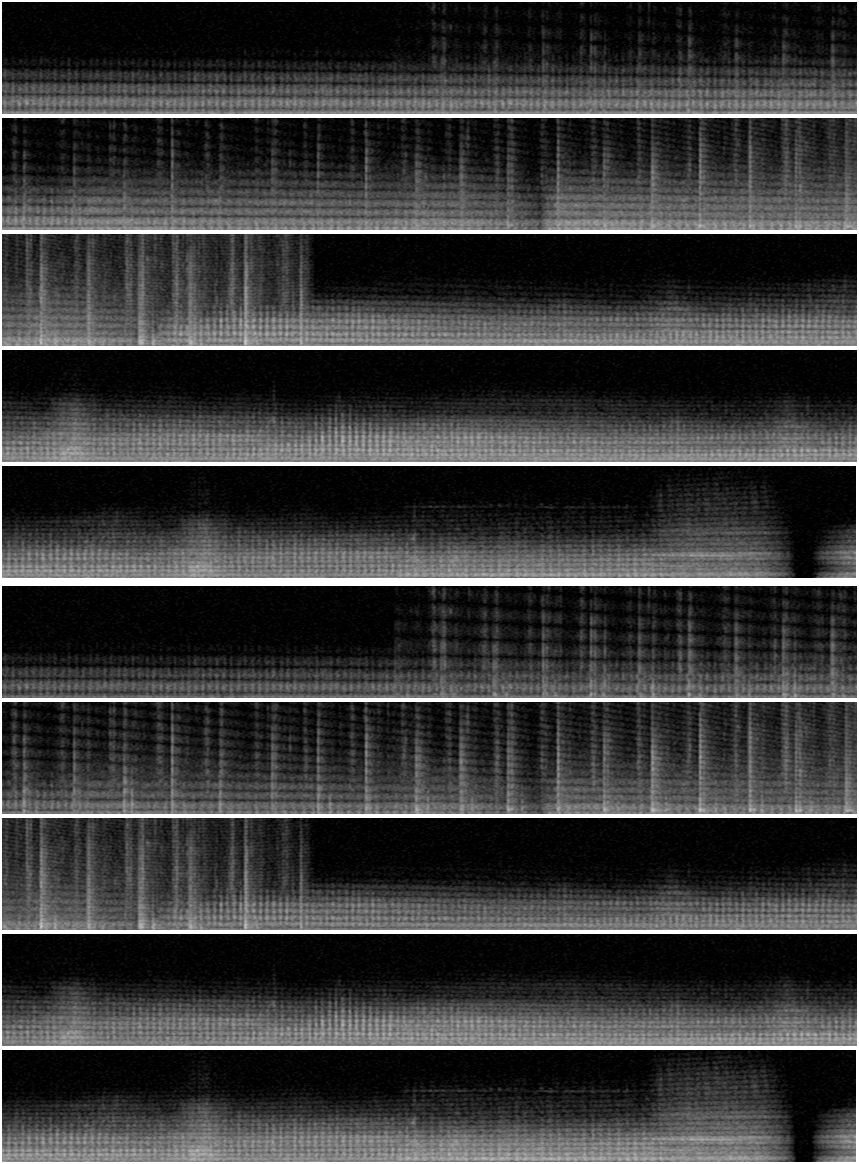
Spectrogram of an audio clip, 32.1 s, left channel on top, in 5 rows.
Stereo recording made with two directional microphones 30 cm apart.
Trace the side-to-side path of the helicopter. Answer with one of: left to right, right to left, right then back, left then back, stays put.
left to right.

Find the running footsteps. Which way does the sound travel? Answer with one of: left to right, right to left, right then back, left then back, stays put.
right to left.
